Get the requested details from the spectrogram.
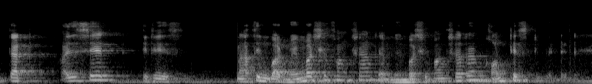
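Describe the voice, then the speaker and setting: A man's high voice swings very widely in pitch at a moderate pace. Room echo can be heard. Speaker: professor. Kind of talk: lecture. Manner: halting.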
